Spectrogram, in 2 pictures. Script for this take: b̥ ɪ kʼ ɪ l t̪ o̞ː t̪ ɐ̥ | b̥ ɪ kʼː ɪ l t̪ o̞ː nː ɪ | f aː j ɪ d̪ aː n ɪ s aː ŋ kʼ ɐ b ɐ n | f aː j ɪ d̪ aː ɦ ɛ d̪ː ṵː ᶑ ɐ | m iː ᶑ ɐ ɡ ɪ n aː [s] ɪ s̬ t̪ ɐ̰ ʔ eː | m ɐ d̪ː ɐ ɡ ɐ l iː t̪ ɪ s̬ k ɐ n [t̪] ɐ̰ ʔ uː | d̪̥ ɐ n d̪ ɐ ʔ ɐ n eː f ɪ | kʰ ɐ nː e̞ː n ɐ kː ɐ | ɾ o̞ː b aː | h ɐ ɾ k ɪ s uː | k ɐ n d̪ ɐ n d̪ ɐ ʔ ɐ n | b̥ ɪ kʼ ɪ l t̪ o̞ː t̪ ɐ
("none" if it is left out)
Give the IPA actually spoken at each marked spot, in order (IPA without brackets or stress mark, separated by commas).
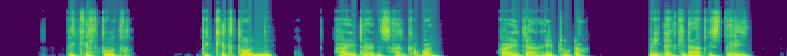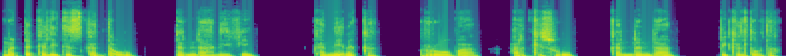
f, t̪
